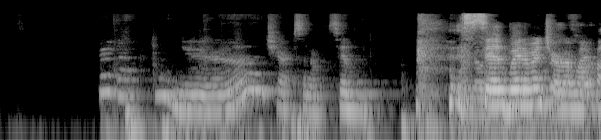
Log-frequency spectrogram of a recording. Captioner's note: chuckling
